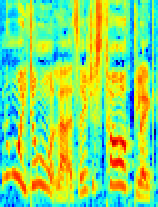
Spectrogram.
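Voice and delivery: high-pitched mock protest; jumping up high in playful denial; retold protest. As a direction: act out denying it to your friends. Acted denial of having an accent.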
